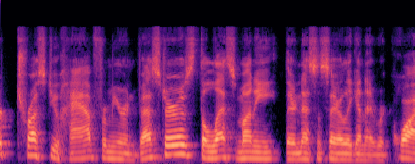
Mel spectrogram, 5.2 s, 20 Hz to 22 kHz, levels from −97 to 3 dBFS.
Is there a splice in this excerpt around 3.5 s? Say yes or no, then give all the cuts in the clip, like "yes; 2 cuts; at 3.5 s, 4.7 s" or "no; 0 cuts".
no; 0 cuts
